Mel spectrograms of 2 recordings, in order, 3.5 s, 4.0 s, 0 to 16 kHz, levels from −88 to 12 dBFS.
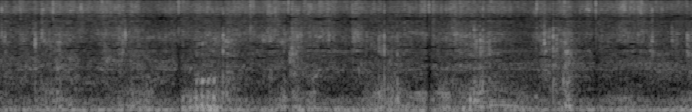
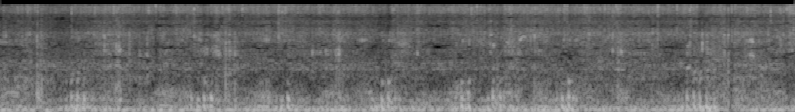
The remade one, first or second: first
